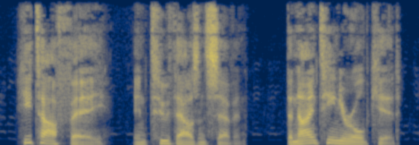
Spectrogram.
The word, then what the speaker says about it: Getafe: Think of Getafe, pronounce Getafe, in 2007.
